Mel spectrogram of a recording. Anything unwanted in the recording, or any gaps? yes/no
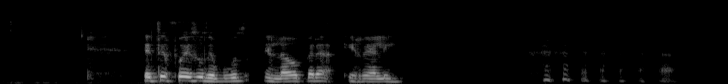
yes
